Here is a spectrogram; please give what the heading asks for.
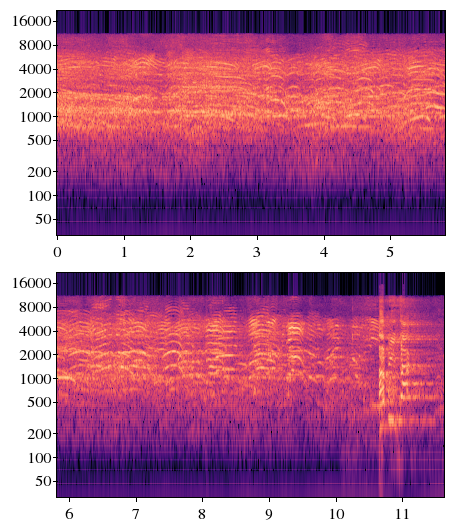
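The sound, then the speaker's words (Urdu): A large crowd recites salawat aloud in unison, a loud, dense and sustained wall of massed voices that holds steady throughout, with a sharp brief knock near the end. “ایک بلند آواز سے صلوات پڑھیے محمد والے محمد کا.”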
